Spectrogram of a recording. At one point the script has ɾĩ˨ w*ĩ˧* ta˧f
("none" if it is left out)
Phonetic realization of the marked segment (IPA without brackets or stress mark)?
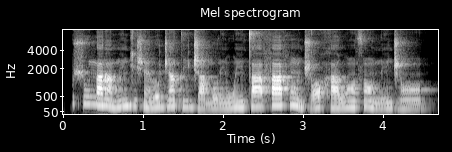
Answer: ĩ˧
